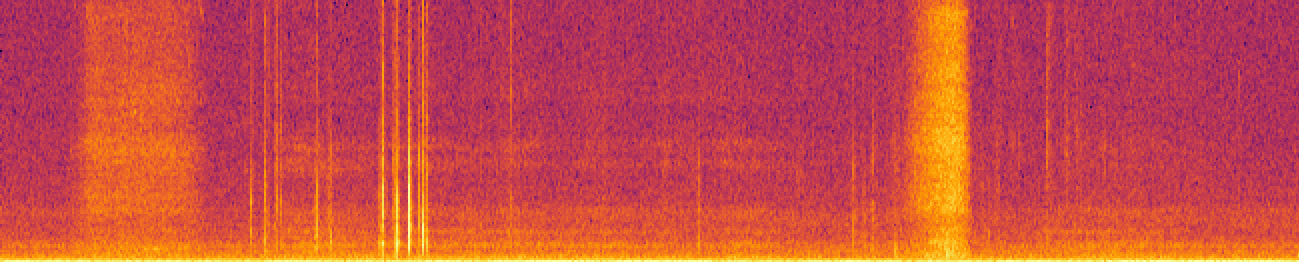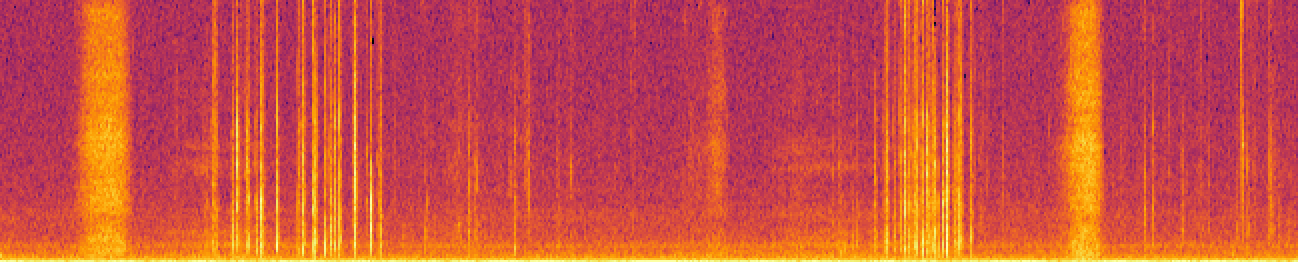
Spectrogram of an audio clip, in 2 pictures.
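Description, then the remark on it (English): An Osho Zen Tarot deck being shuffled, in short papery bursts spaced irregularly, some in quick clusters, over a steady low hum with no talking. “Osho Zen Tarot deck, and I'm going to be quiet for just a moment while I shuffle and bless the cards.”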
